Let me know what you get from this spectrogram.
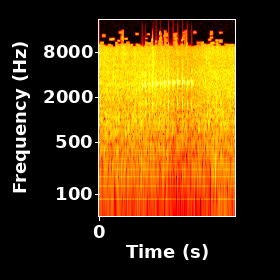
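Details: Loud frog calling in a garden at 10:30 at night, a newcomer to a yard far from any bog or lake, croaking nonstop from about 5pm to 5am: one rapid trill of about twelve bright, evenly spaced pulses rising slightly in pitch, over a steady hiss.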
